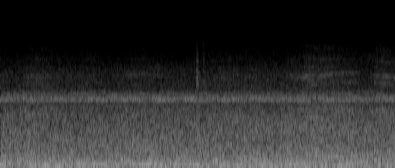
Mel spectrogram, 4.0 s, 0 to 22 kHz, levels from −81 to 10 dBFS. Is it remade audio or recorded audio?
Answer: recorded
